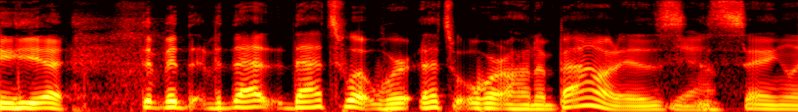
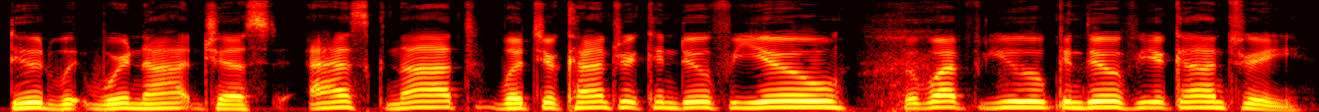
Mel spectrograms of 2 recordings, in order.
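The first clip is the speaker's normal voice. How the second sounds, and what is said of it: Convincing New England accent. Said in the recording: “it's a great New England accent you have there. it's like, you totally nailed it.”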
